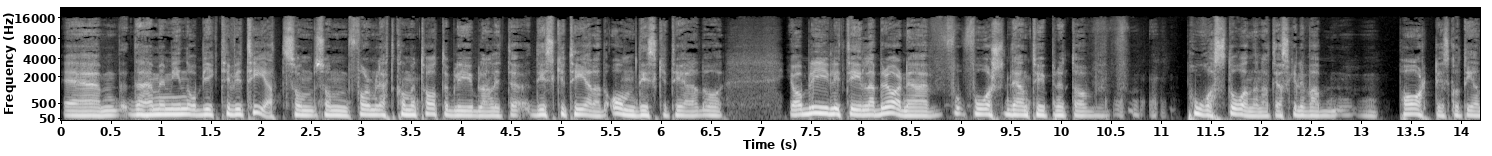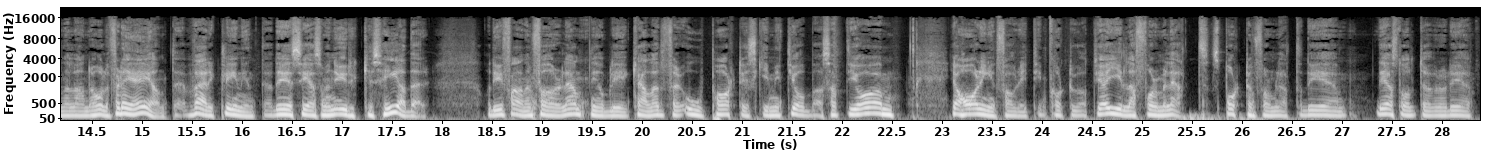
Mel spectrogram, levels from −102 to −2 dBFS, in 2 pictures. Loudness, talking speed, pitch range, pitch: -17 LUFS, 190 wpm, 115-145 Hz, 125 Hz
